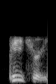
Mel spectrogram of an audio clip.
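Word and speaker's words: Pitre: Petre, yeah, Petre, like okay, the Petri dish.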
